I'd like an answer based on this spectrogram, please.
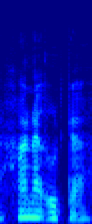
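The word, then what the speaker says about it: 鼻歌: That's that humming kanji again, which means it's pronounced. Oh yeah, hana uta, hana uta.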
